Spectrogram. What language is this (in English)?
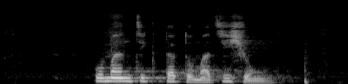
Sihuas Ancash Quechua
